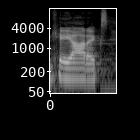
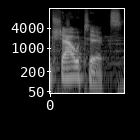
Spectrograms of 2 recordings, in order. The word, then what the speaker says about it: Chaotix: me as a child, you also said Team Chowtix. Because why would they spell it like that? That's not how you spell chaotic, but I know what a Chow is from Sonic Adventure 2 Battle, so I said it Chowtix.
